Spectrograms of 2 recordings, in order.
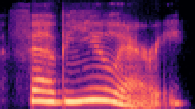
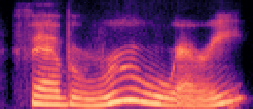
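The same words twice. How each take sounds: First: The first R sound is dropped entirely. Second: The first R sound is clearly pronounced. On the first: The speaker calls it right. "the first R does not get pronounced" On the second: The speaker calls it wrong. "Instead of pronouncing it February, that sounds very odd to me"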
